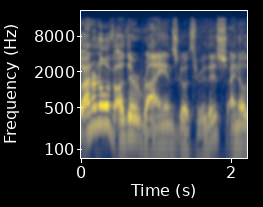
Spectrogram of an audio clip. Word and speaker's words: Ryan: Ryan is not an easy one, because it's like, it's two syllables, but it's also like kind of one syllable. It's like 1.5 syllables, because you could either say Ryan, Daryl. I looked this woman in her optic stems and I said, Hannah, Banna, Bobanna. But you can also make it one syllable.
